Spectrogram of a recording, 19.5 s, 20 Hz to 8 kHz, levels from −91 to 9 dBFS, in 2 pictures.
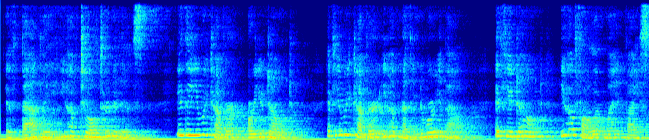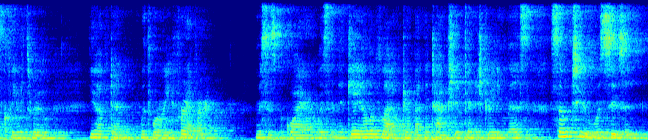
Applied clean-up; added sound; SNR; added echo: none; Piano; 11 dB; reverberation time 1.3 s.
